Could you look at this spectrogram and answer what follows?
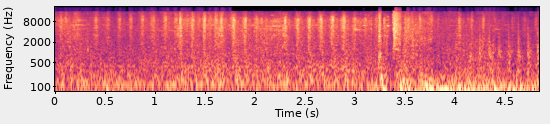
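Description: Rapid gunfire in the combat flight-sim game DCS World during an ambush: dense overlapping bursts of automatic shots, loud and continuous, with heavier rattling near the end.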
